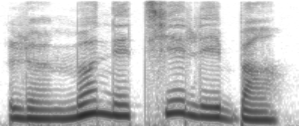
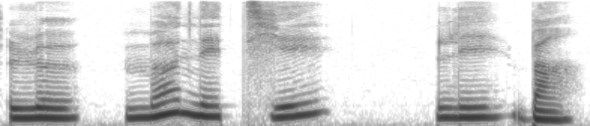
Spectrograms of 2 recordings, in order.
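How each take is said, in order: First: Le monetier les bains said quickly, the French way; fluent French Le monetier; native French. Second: Monetier slow with a rising end, then les bains; slow teaching read; careful pronunciation. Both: Shown as a demonstration. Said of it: "I'll say it as a French person".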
